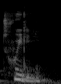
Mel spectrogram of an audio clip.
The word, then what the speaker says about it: twilly: And the one that you wrap around the the the handle of your bags, that's called a twilly.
